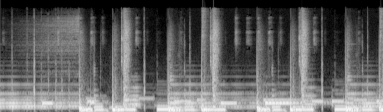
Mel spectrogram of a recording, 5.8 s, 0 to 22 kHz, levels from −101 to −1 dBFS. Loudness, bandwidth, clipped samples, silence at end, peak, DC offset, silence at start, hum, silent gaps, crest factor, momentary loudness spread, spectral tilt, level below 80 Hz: -12 LUFS; 16 kHz; under 0.1%; 0 s; 0 dBFS; under 0.1%; 0 s; none; none; 12 dB; 7 LU; -6.5 dB/octave; -22 dBFS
